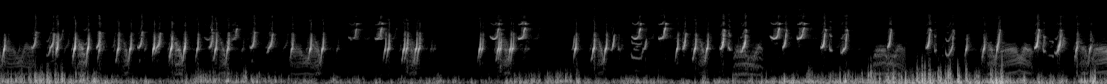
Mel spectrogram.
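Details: Common quail call used as a lure for hunting: dense bursts of short, sharp high chirps repeated rapidly throughout, several notes overlapping at times, over a steady low rumbling background noise.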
